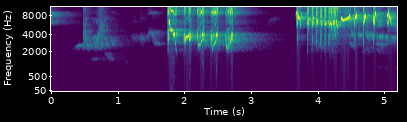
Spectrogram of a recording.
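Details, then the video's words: Orange-headed thrush in loud, harsh song, used for training and provoking birds. Soft high notes lead into a strong burst of quick clicking, warbled phrases, then a pause and a run of rapid repeated chips. "ANIS MERAH GACOR NGEPLONG, SUARA KASAR KERAS"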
